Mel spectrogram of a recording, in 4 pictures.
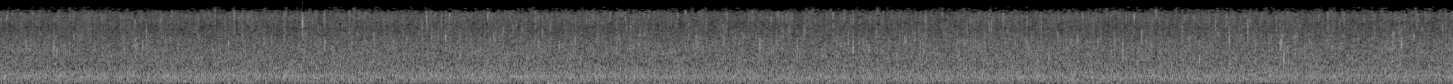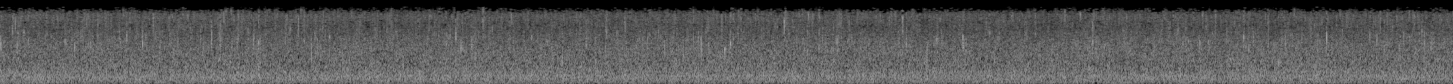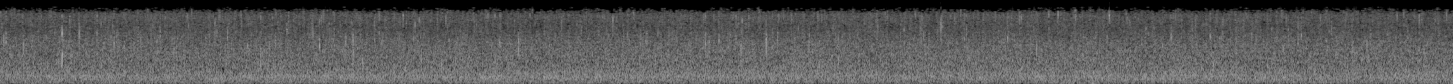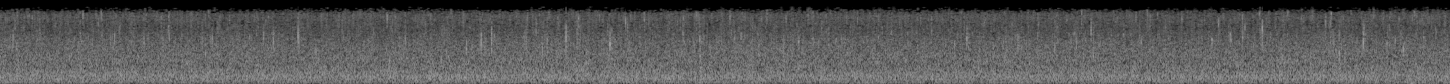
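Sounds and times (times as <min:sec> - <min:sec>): light rain falling: 0:00.0 - 0:58.0.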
